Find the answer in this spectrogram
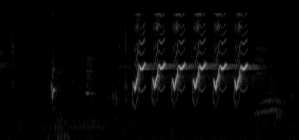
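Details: An albino sooty-headed bulbul gives a quick run of six bright, bubbling notes, each rising sharply, after a few scattered soft chips.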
